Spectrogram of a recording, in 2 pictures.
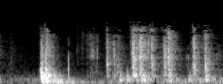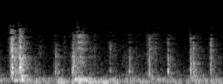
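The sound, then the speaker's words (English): A heavy wooden trap door in a cabin thuds loudly open, followed by a run of knocking, creaking clunks over the next few seconds, with no one speaking. “But the trap door is open.”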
